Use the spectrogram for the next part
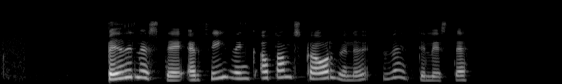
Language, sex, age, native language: Icelandic, female, 30-39, Icelandic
